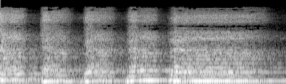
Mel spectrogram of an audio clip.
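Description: An anime idol pop song in a lowered 'male version', with long held sung notes over a sustained backing and no drums.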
